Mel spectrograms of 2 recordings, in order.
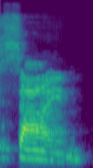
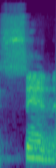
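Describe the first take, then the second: First: The vowel is long, like in fine. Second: The vowel is short, like in fin. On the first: The speaker calls it right. "It's actually sine" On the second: The speaker calls it wrong. "They'll start saying sin"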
